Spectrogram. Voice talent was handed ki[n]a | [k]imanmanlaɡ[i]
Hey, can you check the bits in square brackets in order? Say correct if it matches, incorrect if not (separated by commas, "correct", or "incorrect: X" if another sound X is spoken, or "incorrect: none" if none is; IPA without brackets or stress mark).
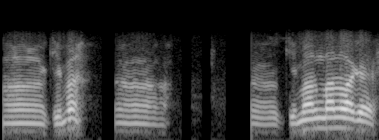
incorrect: m, correct, incorrect: ɛ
